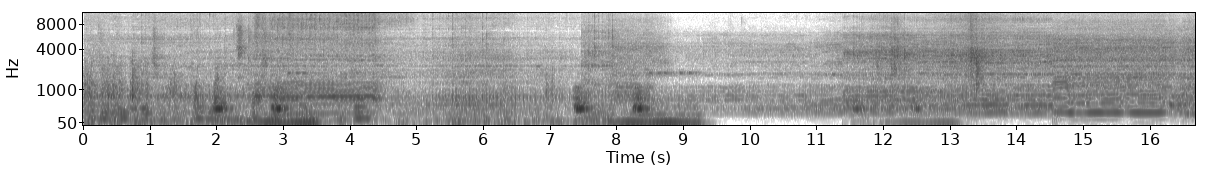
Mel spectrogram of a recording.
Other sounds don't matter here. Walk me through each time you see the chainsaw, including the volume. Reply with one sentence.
You can hear the chainsaw from 0.0 to 16.6 s, getting quieter then louder.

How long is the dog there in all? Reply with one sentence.
You can hear the dog for 5 seconds altogether.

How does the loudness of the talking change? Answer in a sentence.
The volume of the talking goes down.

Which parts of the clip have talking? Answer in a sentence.
The talking can be heard from 0.0 to 4.4 s.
